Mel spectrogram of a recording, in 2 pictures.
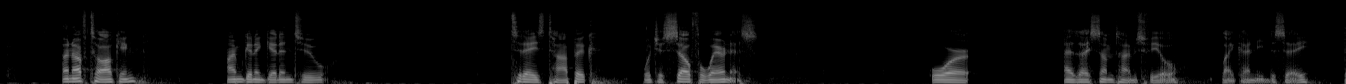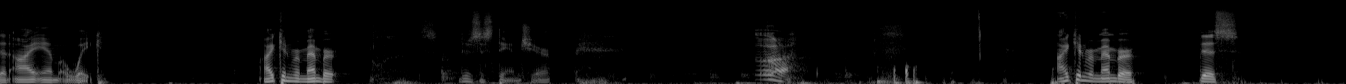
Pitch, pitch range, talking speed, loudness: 110 Hz, 105-125 Hz, 85 wpm, -38 LUFS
